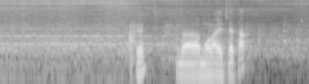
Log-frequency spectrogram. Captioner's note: printer machine noise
